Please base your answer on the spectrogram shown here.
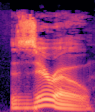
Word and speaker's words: Xero: Xero. Xero. Xero. Spelled with an X.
